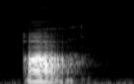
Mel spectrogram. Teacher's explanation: Autre phénomène, le A est postérieur.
